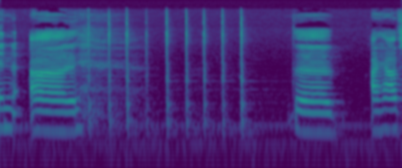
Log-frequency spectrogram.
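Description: A woman's voice speaking in two short spurts, likely calling out the strum directions, with a quick run of about ten light clicks between them.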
